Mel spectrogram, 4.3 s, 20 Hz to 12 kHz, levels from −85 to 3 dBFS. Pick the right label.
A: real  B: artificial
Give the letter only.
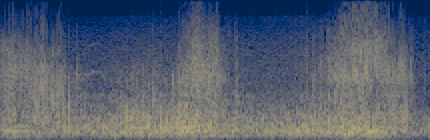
A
